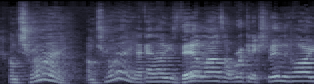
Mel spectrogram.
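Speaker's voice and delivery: high-pitched, stressed protest; pleading. Acted. Susie warned by her boss, pleading.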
